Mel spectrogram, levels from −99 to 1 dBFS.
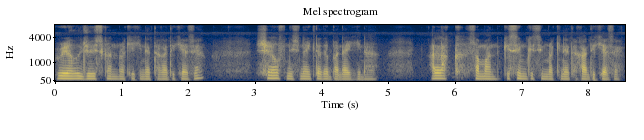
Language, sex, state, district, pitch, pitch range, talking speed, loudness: Nagamese, male, Nagaland, Kohima, 125 Hz, 120-135 Hz, 175 wpm, -23 LUFS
